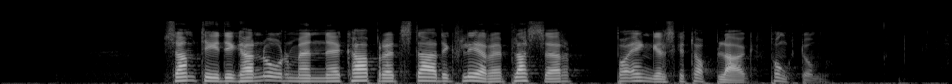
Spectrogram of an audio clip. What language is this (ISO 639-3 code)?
nor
